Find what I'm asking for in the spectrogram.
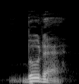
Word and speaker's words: Boudin: Boudin. – Buddha. I wasn't even close. – Boudin. – Okay. Do you know how to spell it? – B-O-U.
